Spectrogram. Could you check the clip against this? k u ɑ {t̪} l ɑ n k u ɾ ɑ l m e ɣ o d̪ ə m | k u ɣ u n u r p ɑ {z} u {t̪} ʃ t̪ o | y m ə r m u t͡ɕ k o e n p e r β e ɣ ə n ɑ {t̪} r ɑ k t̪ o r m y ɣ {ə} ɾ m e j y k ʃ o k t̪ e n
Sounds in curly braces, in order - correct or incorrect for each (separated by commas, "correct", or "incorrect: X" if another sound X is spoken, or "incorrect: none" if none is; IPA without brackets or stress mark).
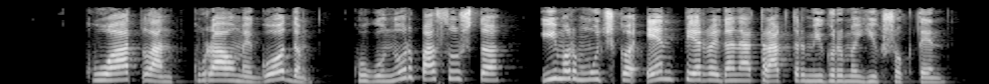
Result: correct, incorrect: s, incorrect: none, correct, correct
